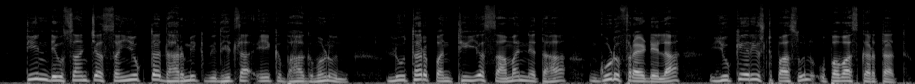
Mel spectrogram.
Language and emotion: Marathi, neutral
